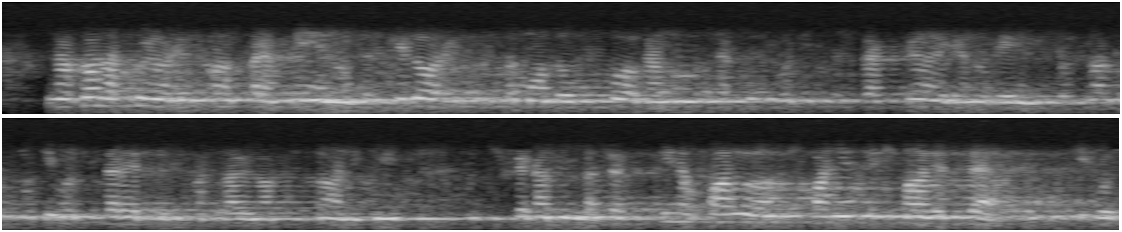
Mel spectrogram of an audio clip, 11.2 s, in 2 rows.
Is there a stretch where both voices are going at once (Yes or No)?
No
